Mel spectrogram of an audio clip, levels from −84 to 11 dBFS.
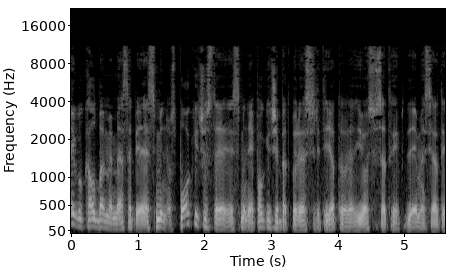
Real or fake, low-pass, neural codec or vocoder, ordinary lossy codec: real; 14.4 kHz; none; MP3, 48 kbps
